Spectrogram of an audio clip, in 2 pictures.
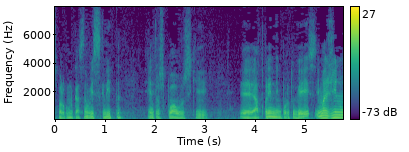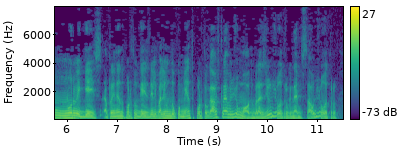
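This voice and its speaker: A man's voice: medium pitch, creaky, a little mellow. A male language expert giving an explanatory interview statement, building his point with examples. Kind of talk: interview testimony. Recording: dull lo-fi recording.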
